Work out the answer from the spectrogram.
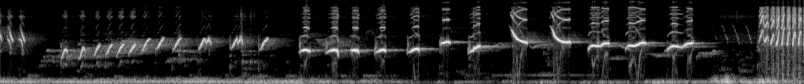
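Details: Greater green leafbird opens with a rising sequence of short, quickening whistles, then delivers loud looping and swooping whistled notes; low background rumble and a harsh, noisy burst at the close.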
